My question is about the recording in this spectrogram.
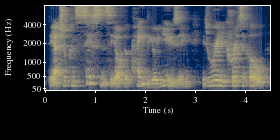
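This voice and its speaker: A man's voice: on the high side, creaky, recorded from a distance. Man teaching painting, echoey room. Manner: relaxed, explanatory, thinking aloud while painting. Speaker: art tutor. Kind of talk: painting tutorial voice-over.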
